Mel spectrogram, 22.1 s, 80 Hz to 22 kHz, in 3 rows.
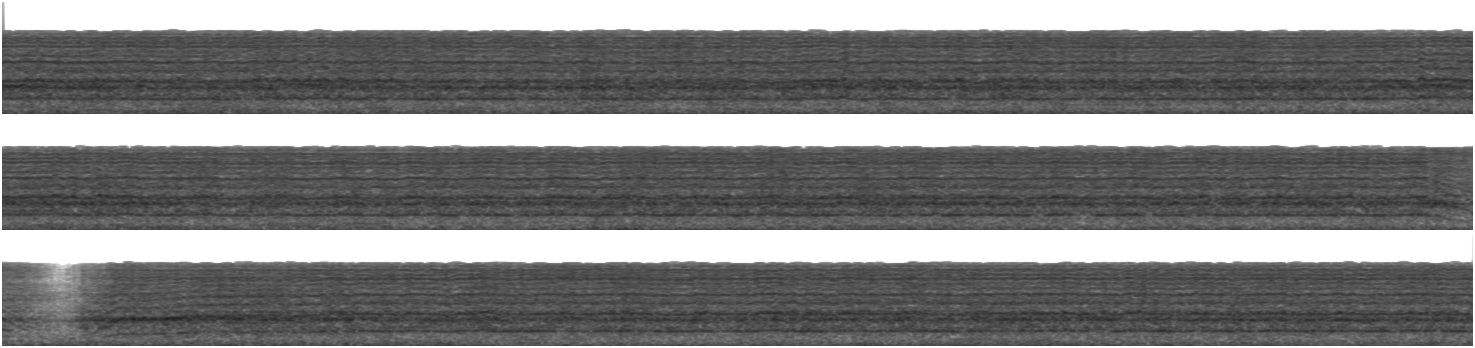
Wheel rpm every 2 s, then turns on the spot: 160, 160, 160, 160, 160, 160, 160, 100, 160, 160, 160.
none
